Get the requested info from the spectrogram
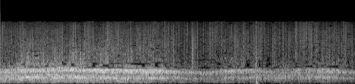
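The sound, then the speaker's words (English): A howling snowstorm wind on a lonely mountain road, with a truck already snowed in, moans in a steady, wavering low-pitched drone, loud at first and easing slightly partway through, with no voices. “The truck is already snowed in and the storm's getting worse.”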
